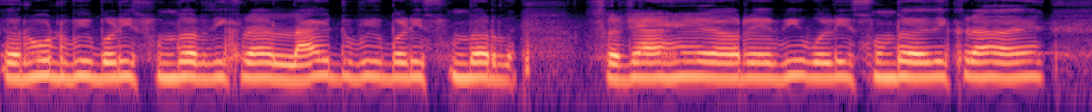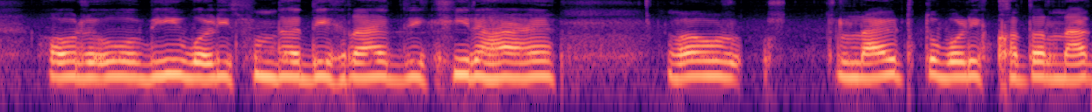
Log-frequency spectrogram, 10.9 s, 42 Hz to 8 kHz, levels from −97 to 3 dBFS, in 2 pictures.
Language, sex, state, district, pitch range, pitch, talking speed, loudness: Hindi, female, Chhattisgarh, Balrampur, 215-225 Hz, 220 Hz, 200 wpm, -15 LUFS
